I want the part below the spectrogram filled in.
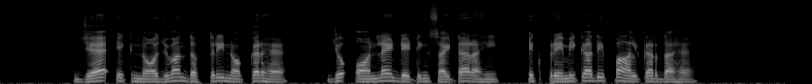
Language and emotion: Punjabi, neutral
